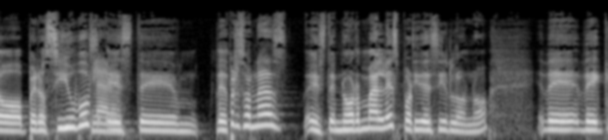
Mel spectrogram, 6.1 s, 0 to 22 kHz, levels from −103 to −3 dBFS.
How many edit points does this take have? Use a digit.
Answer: 4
